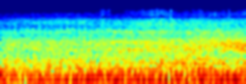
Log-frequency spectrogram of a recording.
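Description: A drone flying overhead above the Pima County elections center in Tucson, Arizona, gives off a steady, unbroken whirring rush, fairly loud and constant throughout, with heavy low rumble and wind-like hiss and no voices.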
